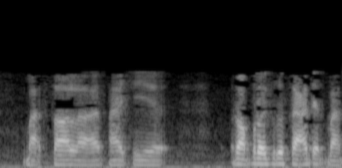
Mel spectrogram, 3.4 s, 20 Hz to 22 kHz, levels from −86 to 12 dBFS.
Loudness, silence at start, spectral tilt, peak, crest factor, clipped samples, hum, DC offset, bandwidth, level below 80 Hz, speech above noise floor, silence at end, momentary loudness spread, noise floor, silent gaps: -19 LUFS; 0 s; -11 dB/octave; -2 dBFS; 18 dB; under 0.1%; none; under 0.1%; 4 kHz; -40 dBFS; 21 dB; 0 s; 10 LU; -39 dBFS; none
